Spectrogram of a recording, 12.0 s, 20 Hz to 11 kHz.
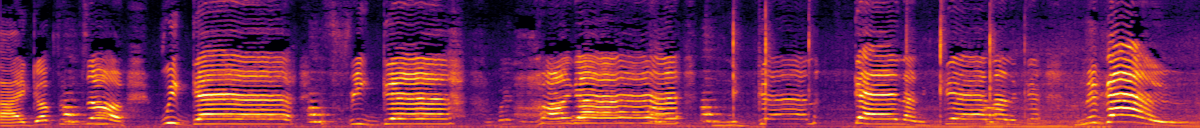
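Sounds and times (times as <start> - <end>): girl singing: 0.0 - 12.0.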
